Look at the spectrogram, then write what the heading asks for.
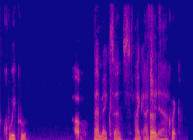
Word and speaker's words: Kwiku: Because in Japanese, it's the 9 is Ku, the 1 is I, and Ku. So if you pronounce it really quick, it's Kwiku.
